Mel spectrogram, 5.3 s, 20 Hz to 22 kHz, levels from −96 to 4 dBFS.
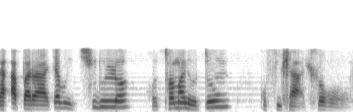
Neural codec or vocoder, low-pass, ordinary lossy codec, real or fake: none; 3.6 kHz; none; real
